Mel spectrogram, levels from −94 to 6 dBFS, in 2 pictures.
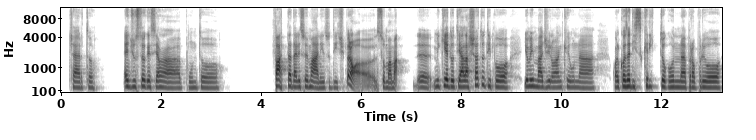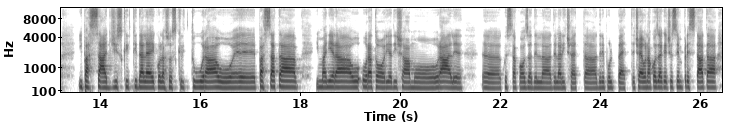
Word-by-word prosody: Certo. 185 -2 -4 0.5
È 210 - +2
giusto 210 +2 +1
che 205 -1 0
sia 190 -3 -1
appunto 175 0 -7 1.0
fatta 230 0 +6
dalle 205 -1 +1
sue 205 +1 -2
mani 180 -3 +2
tu 185 +1 -14
dici. 180 0 -11
Però, - - +7 0.3
uhm, - - -9
insomma 185 -4 -2
ma, 170 - -3 0.2
uhm, 190 -4 -3
mi 215 +1 -4
chiedo 215 -2 +6
ti 210 - 0
ha 205 - +8
lasciato 250 +6 +3
tipo 205 -5 0 0.3
io - - +3
mi 225 - +4
immagino 200 -3 0
anche 195 +2 -4
un 180 -3 -4 0.3
qualcosa 215 +2 +5
di 205 - -2
scritto 215 +1 -1
con 195 -1 +1
proprio 190 -1 +1 0.3
i 205 - -7
passaggi 185 -1 +1
scritti 200 +2 -8
da 195 -1 +3
lei, 190 0 +4
con 195 +2 -3
la 185 - -1
sua 190 +2 -6
scrittura 195 0 0
o 185 0 0
è 180 0 -1
passata 205 -1 +3 0.3
in 195 - -10
maniera 195 -1 +2
o 195 - -2
oratoria 195 -2 0
diciamo, 180 -1 -3 0.4
orale, 185 -1 +1 0.3
uhm, 175 -2 -4
questa 185 +1 -7
cosa 180 +1 -4
della 175 -1 -4
della 180 0 -3
ricetta 170 -1 -6
delle 185 +1 -7
polpette? 180 -2 -6
Cioè 190 +1 0
è - - +6
una 185 0 0
cosa 195 0 -1
che 190 - -4
c'è 195 +1 -7
sempre 195 +1 -5
stata, 190 0 +1
190 Hz, 150 wpm, -23 LUFS, 180-200 Hz, 1.0 s, ha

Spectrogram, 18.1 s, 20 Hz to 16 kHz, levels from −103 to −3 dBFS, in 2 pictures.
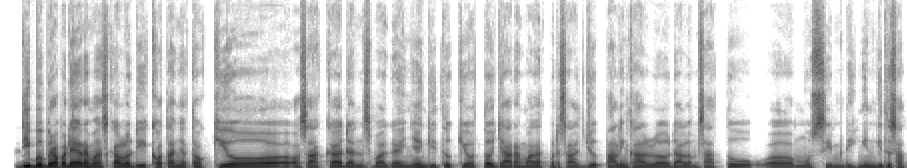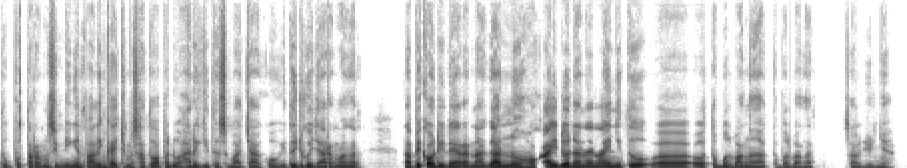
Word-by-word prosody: Di 130 +2 +6
beberapa 130 -1 +9
daerah 125 +1 +7
Mas, 105 -3 +1
kalau 110 +1 +3
di 110 0 -1
kotanya 105 +1 -2
Tokyo, 105 +3 0 0.6
Osaka, 105 +3 -2
dan 105 -1 -2
sebagainya 105 +3 -4
gitu, 110 +3 -4
Kyoto 110 +2 -2
jarang 105 -3 -2
banget 110 +2 -3
bersalju, 100 +2 -6
paling 100 +4 -3
kalau 100 -2 -3
dalam 100 0 -5
1, 100 0 -6 0.3
eee, 100 -1 -3
musim 100 0 -7
dingin 105 +4 -5
gitu 115 +3 -3
1 105 -3 -6
putaran 100 +2 -6
musim 105 -1 -6
dingin, 110 +5 -2
paling 130 0 -2
kayak 125 -4 -2
cuman 110 -1 -8
1 110 +2 -3
apa 115 - -5
2 100 -5 -5
hari 115 - -3
gitu 105 -1 -9
sebacaku, 90 0 -7
itu 125 - +2
juga 115 -2 -1
jarang 95 0 -3
banget, 105 +1 -3 0.4
tapi 130 +6 +2
kalo 120 -4 +7
di 110 - +1
daerah 105 -1 +1
Nagano, 115 +1 +2
Hokkaido, 120 +4 +5
dan 115 -2 +2
lain-lain 110 +3 0
itu, 130 0 +2
eee 100 0 0
eee, 100 - -1
tebel 105 -2 -5
banget 95 -5 -5
tebel 90 - -11
banget, 90 +1 -10 0.2
saljunya. 85 -1 -14
105 Hz, 190 wpm, -23 LUFS, 100-115 Hz, 0.6 s, beberapa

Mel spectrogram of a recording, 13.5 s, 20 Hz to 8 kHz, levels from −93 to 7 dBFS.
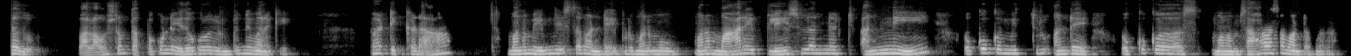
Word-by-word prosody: ఉండదు. 145 -7 +3 0.5
వాళ్ళవసరం 120 +11 -2
తప్పకుండా 185 +6 -4
ఏదోక 155 +4 +2
రోజు 170 -2 0
ఉంటుంది 165 +5 0
మనకి. 145 0 0 0.9
బట్, 190 +1 -2
ఇక్కడ 160 -3 -3 0.9
మనం 165 +2 +4
ఏం 160 - +4
జేస్తాం 185 -1 -1
అంటే, 145 0 +3
ఇప్పుడు 155 +1 -3
మనము 155 +1 +3 0.3
మనం 165 +2 +3
మారే 155 +7 +3 0.2
ప్లేస్‌లు 155 +6 +1
అన్నటు 180 -1 -4
అన్ని 175 +3 +4 0.7
ఒక్కొక్క 210 +5 0
మిత్రు 180 +2 -4
అంటే, 165 +1 +2 0.5
ఒక్కొక్క 195 +5 -6 0.3
స్ - - -15 0.3
మనం 145 -1 +5
సహవాసం 190 +5 +2
అంటాం 140 -1 -1
కదా! 150 +2 -8
160 Hz, 130 wpm, -24 LUFS, 145-185 Hz, 0.9 s, మనం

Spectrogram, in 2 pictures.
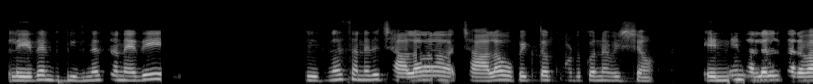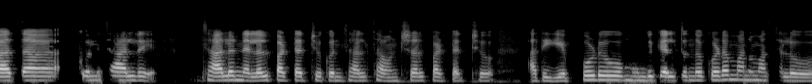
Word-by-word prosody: లేదండి. 185 +2 +3
బిజినెస్ 190 +3 -2
అనేది... 200 +5 +3 1.5
బిజినెస్ 195 +5 -1
అనేది 210 +1 0
చాలా, 180 0 +3 0.5
చాలా 175 +1 +3
ఓపికతో 190 +1 -2
కూడుకున్న 190 +1 -5
విషయం. 175 -1 -3 0.6
ఎన్ని 185 +3 0
నెలల 190 +1 +4 0.2
తర్వాత 185 0 +5 0.6
కొన్ని 195 0 -3
సార్లు, 195 -1 +2 0.6
చాలా 190 0 +5
నెలలు 180 +2 +3
పట్టొచ్చు. 185 -1 0
కొన్నిసార్లు 175 0 -3
సంవత్సరాలు 180 +1 -4
పట్టొచ్చు. 170 0 -6 0.5
అది 170 0 -4 0.2
ఎప్పుడు 205 +5 +1 0.3
ముందుకెళ్తుందో 190 +1 0
కూడా 205 +2 +4
మనమసలు 190 -4 -3
185 Hz, 95 wpm, -24 LUFS, 180-195 Hz, 1.5 s, తర్వాత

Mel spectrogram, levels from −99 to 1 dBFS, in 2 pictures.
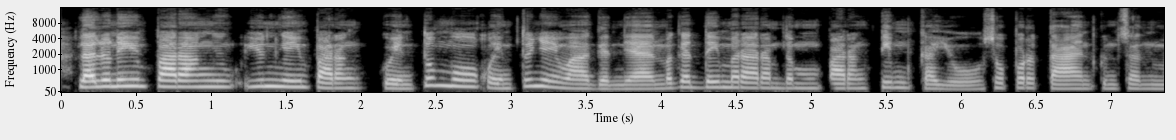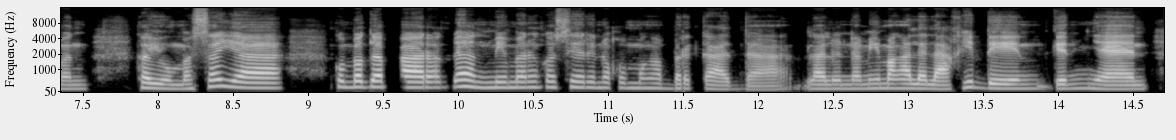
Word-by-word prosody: lalo 250 +2 +9
na 280 +1 +5
'yong 290 -1 +1
parang 260 -1 +5
'yon 275 +2 -1
nga 270 -1 +2
'yong 250 - -7
parang 210 -2 +2 0.2
kuwento 190 +8 -1
mo, 290 -4 0
kuwento 200 +1 -5
niya 275 -6 +1
'yong 205 - 0
mga 185 -1 +1
ganyan. 175 +1 +2
Maganda 225 +4 -2
'yong 240 0 -1
mararamdam 215 -3 0
mong 200 0 -11
parang 200 0 -1
team 230 -2 -3
kayo, 165 -4 -7
suportahan 190 -3 -1
kung 185 - -14
saan 180 -1 -5
man 175 0 -6 0.3
kayo 210 -4 0
masaya. 220 +3 +2 0.4
Kumbaga 255 0 +2
parang 235 -1 +4
yan 260 -5 +1
meron 235 +1 -3
kasi 245 +1 -4
rin 235 -1 -6
akong 220 -1 -9
mga 210 -1 -7
barkada 165 -6 -5
lalo 180 0 -2
na 180 0 -5
may 195 +1 -3
mga 195 0 +2
lalaki 180 +6 0
din, 190 -2 +1
ganyan. 180 -3 +3
210 Hz, 180 wpm, -21 LUFS, 185-240 Hz, 0.4 s, lalo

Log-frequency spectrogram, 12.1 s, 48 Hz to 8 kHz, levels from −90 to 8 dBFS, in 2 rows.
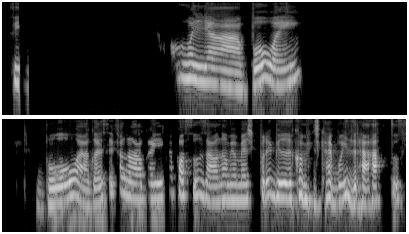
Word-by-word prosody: Sim. 210 -2 -1 2.3
Olha, 210 -9 +1
boa 215 +1 +3
hein. 220 - -4 2.1
Boa, 185 - +1
agora 175 +3 -2
você 210 -10 -7
falou 270 -3 -2
algo 215 -2 0
aí 215 +1 0
que - - -18
eu 280 - -18
posso 245 -3 -1
usar. 210 -7 -1
Não, 210 +1 -3
meu 205 0 -1
médico 205 +1 -3
proibiu 235 -2 +3
a 220 - 0
comer 210 -4 +1
de 180 -3 -7
carboidratos. 195 -2 0
210 Hz, 110 wpm, -20 LUFS, 190-235 Hz, 2.3 s, boa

